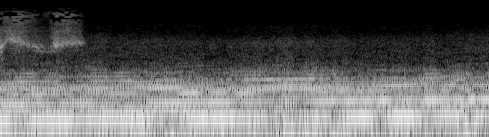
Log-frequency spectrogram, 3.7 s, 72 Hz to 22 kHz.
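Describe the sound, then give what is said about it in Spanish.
An M2 Competition sports car engine revs hard and holds a loud, steady roar, with a brief high turbo whistle rising at the very start, heard alone. “cómo suena el turbo.”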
